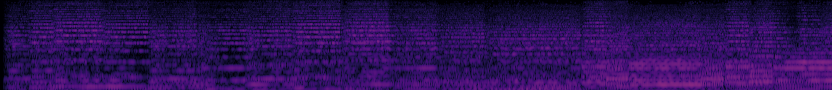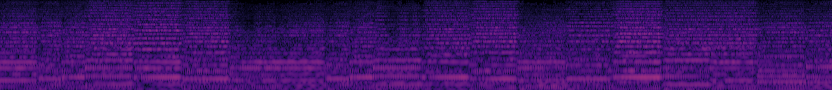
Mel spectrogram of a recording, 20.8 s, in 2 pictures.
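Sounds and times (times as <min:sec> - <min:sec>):
mini bassoon track with melody: 0:00.1 - 0:20.7.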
